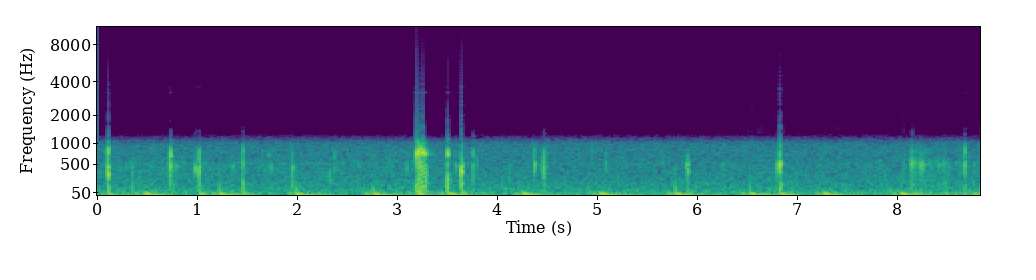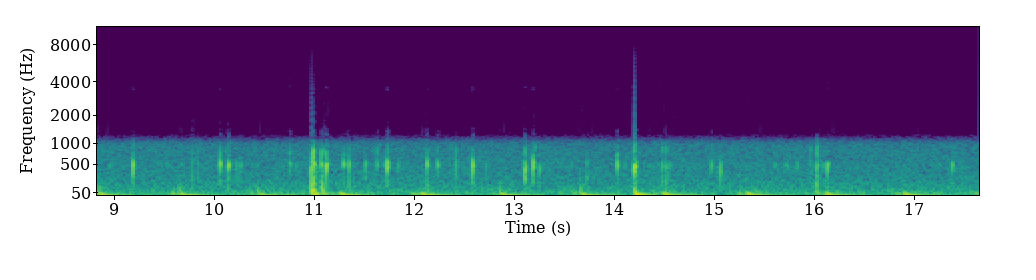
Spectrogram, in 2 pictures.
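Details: Bowel sounds recorded with a Stemoscope stethoscope microphone on the belly after a large meal: frequent soft gurgles and brief squeaks over a low rumble, normal active bowel sounds.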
